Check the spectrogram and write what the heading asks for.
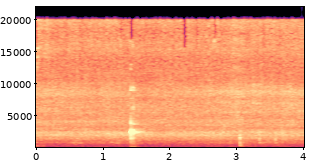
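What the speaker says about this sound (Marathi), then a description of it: "एक मिनिटभर आपण हे छान मिक्स करून घेऊया साखर विरघळेपर्यंत" Homemade tomato ketchup with sugar, garlic and onion is stirred in a pan, giving a steady low sizzling hiss with a couple of faint spoon clicks against the pan.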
